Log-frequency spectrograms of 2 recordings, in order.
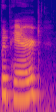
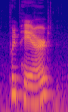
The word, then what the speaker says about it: prepared: Okay, so you don't, again, don't pronounce the E. It's just prepared, prepared, prepared.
